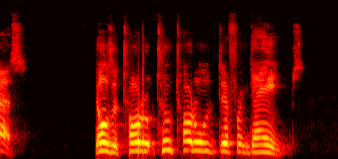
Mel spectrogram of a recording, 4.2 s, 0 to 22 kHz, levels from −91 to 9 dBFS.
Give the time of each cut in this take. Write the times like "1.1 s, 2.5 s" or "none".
none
